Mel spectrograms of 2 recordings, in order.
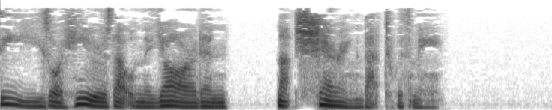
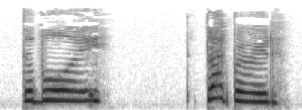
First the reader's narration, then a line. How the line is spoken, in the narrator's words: she sobs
